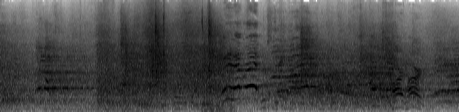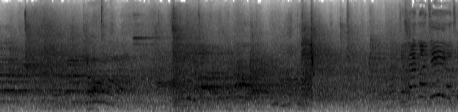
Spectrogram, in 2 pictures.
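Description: Ice hockey game in an indoor rink: spectators calling out and shouting throughout, with sharp knocks and thuds of pucks, sticks and players against the boards.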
